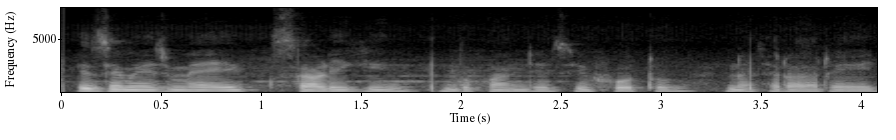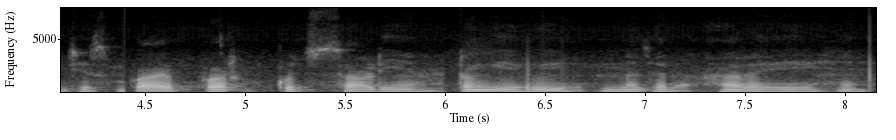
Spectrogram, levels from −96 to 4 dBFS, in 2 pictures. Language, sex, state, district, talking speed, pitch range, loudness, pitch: Hindi, male, Bihar, Gaya, 155 wpm, 115-125 Hz, -31 LUFS, 120 Hz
